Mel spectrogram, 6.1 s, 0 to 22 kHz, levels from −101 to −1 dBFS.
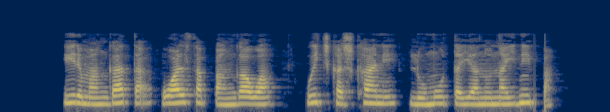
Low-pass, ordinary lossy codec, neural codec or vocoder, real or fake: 7.2 kHz; Opus, 64 kbps; none; real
